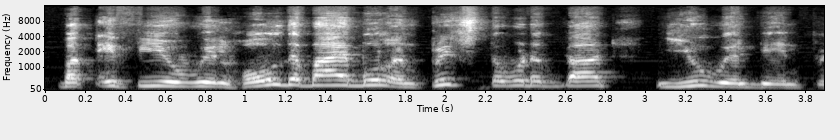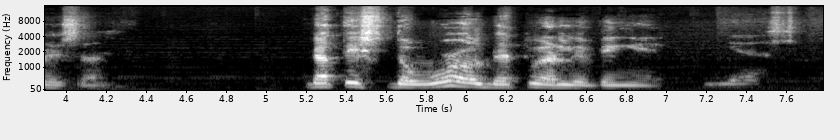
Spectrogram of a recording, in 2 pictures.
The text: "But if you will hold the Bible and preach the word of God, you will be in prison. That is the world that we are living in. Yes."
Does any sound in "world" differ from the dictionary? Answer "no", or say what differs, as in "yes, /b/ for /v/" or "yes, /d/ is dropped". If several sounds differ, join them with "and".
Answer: no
